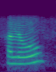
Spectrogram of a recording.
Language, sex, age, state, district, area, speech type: Urdu, female, 30-45, Uttar Pradesh, Rampur, urban, conversation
